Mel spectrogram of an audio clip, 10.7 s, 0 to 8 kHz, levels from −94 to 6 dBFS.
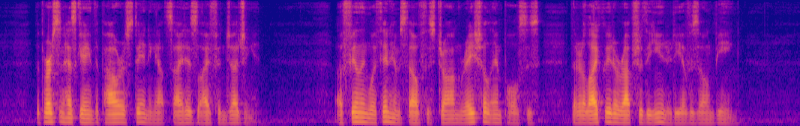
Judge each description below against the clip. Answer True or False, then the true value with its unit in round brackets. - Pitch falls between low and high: False (90 Hz)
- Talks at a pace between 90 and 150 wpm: False (185 wpm)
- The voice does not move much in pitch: False (3.2 semitones)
